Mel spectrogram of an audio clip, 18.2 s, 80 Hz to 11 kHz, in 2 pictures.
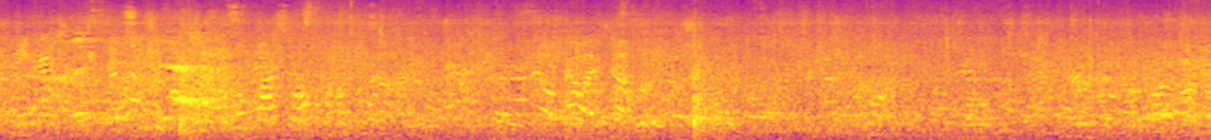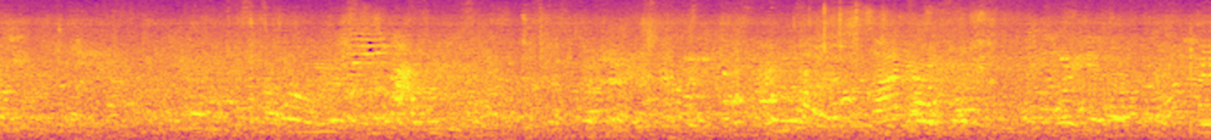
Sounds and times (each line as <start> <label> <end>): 0.0 crowd 18.1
